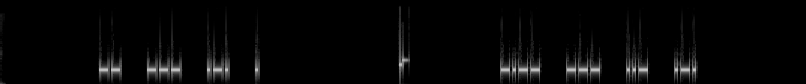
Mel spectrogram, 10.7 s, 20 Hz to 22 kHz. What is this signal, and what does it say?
Morse code, heard as a keyed tone, about 30 wpm, spaced as for 17 wpm, 700 Hz. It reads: MORE YOUR
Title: 3x Character Spacing - Top 100 Words - 30wpm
